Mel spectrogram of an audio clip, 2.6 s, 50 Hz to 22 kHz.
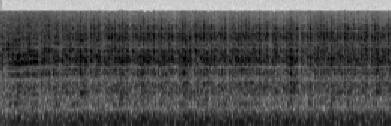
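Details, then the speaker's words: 1973 Buick Regal coupe V8, abandoned at least 13 years and recently revived, idling in icy winter conditions: deep, smooth rumble with steady even beat, no miss or tapping; normal idle. "she's running relatively well"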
